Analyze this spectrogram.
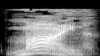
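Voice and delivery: loud, high furious shout; angry shout. A narrator's reading. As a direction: roar the word. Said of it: "he growled".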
